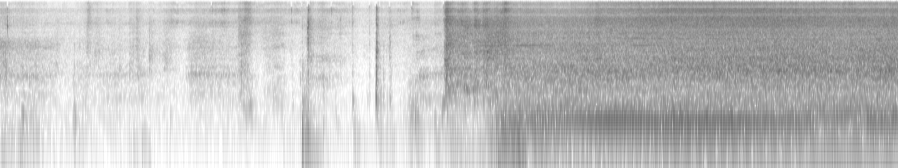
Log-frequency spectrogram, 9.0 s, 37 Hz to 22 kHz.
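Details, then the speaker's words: 2020 Jeep Gladiator Mojave 3.6 with Edelbrock E-Force supercharger, first start of the day after replacing serpentine belt, hydraulic tensioner and idler pulleys: cranks, catches quickly, smooth even cold idle, no knocks or squeals; running fine. "you can see, she starts. She seems to be running fine. Still sounds pretty good."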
